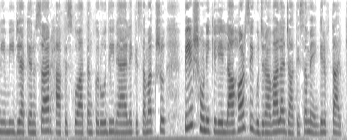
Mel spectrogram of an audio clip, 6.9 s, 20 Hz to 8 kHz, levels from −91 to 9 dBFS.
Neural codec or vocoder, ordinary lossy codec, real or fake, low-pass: none; none; real; none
